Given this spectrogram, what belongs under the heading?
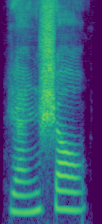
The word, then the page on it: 燃烧: rán shāo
